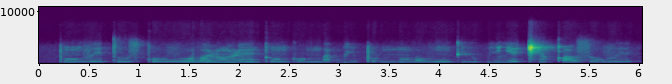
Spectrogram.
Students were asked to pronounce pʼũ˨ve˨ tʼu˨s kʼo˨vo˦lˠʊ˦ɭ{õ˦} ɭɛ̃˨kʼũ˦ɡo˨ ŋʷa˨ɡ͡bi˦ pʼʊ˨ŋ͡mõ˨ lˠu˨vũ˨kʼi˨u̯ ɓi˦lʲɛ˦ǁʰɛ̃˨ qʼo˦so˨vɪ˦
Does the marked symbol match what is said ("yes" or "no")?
yes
